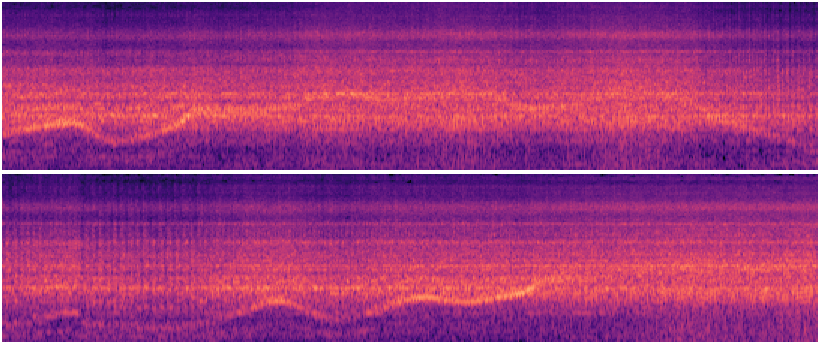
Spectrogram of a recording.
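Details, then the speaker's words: Motorcycle engine cam chain of the silent type: a light, even hiss and whine that rises and falls with engine revs, no knocks or rattles; normal silent-chain noise. "as correntes utilizadas nos motores são do tipo Silent ou seja são mais silenciosos que as correntes convencionais mesmo assim elas emitem chiado não muito alto que acompanha a rotação do motor"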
